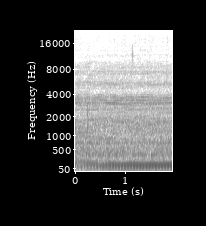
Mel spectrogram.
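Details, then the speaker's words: Circa 1936 Westinghouse Poweraire 10" table fan, restored, single speed with oscillation: steady low mains buzz drowning out the soft fan whoosh, blade slightly out of balance; electrical hum from shaded-pole motor, varnish breakdown suspected. "like I said that buzz is a lot louder than the fan itself is which is unfortunate"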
